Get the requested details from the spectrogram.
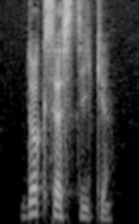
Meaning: doxastic (related to beliefs, convictions)
- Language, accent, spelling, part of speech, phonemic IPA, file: French, France, doxastique, adjective, /dɔk.sas.tik/, LL-Q150 (fra)-doxastique.wav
